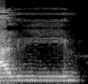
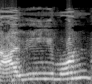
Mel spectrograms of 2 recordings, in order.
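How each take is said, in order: First: عليم stopped on a vowelless, held "m"; pausal sukun ending. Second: عليم ending in a sounded "-un"; tanween with damma. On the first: Teacher showing a stop on the word, عليم with silent final vowel. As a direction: stretch the long "ii" in عليم, close on bare "m". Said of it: "لو أنا وقفت عليها هتبقى". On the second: Teacher showing the original nunated word, عليم said with "-un" ending. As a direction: say عليم joined on, with a final "-mun". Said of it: "هي أساسًا كانت منونة بالضم". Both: Shown as a demonstration.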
